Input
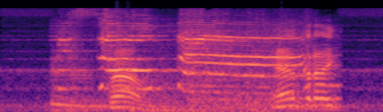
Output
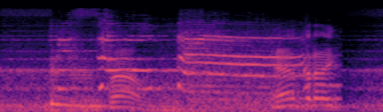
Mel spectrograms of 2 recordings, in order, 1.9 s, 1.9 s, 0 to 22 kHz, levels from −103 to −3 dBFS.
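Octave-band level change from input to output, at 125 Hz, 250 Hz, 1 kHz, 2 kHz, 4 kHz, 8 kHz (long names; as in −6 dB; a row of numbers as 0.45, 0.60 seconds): −8.5, −7.5, −12.0, −13.5, −16.0, −19.5 decibels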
